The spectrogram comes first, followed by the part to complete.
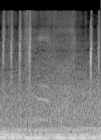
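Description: Steady low hum of a motor vehicle engine running, with a few short high ticks near the start and again near the end.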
